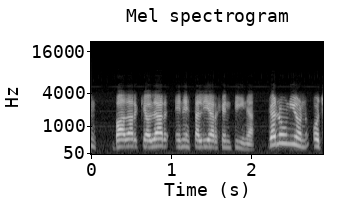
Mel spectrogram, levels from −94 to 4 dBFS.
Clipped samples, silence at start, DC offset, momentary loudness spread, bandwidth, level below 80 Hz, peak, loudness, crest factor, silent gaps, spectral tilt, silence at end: under 0.1%; 0 s; under 0.1%; 8 LU; 5.4 kHz; -78 dBFS; -4 dBFS; -22 LUFS; 18 dB; none; -5.5 dB/octave; 0 s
